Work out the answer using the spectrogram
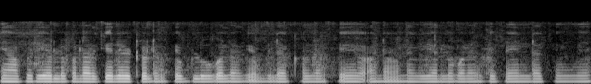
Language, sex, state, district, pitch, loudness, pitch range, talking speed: Hindi, male, Uttar Pradesh, Deoria, 130 Hz, -20 LUFS, 130-135 Hz, 335 wpm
